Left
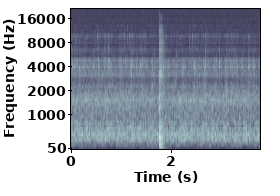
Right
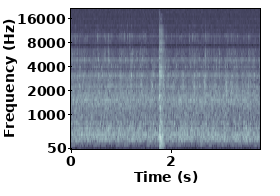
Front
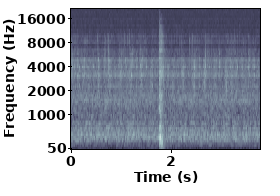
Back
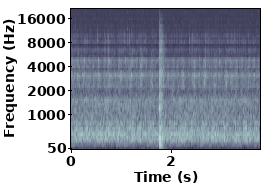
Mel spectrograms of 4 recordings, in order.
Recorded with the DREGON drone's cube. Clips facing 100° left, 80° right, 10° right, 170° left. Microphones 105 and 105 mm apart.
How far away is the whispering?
No whispering in this recording.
